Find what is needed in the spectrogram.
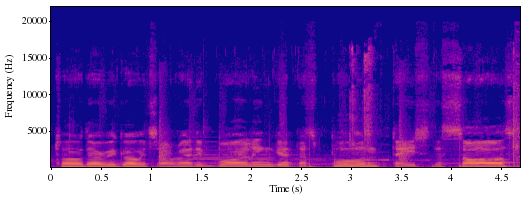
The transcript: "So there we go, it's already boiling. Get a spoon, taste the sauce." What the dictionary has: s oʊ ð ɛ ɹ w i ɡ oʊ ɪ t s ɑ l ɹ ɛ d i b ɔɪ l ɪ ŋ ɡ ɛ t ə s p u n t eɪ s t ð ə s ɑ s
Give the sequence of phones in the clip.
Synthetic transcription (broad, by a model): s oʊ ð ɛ ɹ w i ɡ oʊ ɪ t s ɑ l ɹ ɛ d i b ɔɪ l ɪ ŋ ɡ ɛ t ə s p u n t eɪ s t ð ə s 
